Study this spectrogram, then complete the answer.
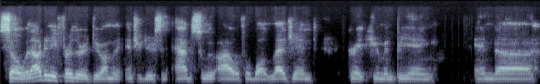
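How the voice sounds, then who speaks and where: A man speaks at medium pitch with a dark, mellow tone. His intonation stays fairly even at a moderate pace. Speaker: podcast host. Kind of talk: podcast intro, casual talk.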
